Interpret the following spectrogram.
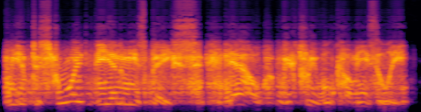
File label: pilot base destroyed enemy, english; War Thunder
